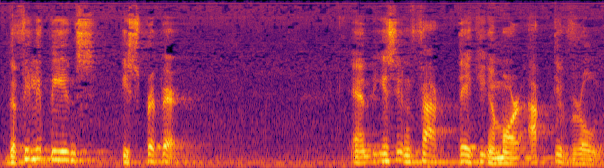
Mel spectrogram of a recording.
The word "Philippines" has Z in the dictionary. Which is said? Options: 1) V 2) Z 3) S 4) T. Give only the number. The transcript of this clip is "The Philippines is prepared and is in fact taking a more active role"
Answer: 3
